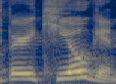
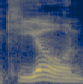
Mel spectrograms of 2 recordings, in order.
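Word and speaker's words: Barry Keoghan: recent interview where he says actually no it's Barry Keogan I just say it differently than everyone else in Ireland so I had corrected my what I thought was my mispronunciation of Barry Keogan to Keon but now it's back to kyogen and then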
